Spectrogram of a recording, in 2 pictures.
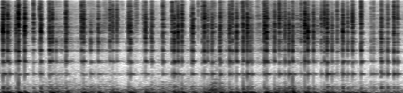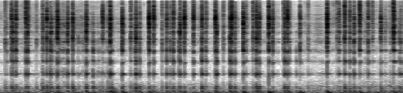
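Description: Long pink nails rapidly tap and scratch the body of a hollow, medium-sized aluminum dry shampoo aerosol can with a plastic cap. The result is a dense run of quick, bright metallic clicks with very short ring, over faint steady resonant tones and a scratchy hiss.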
